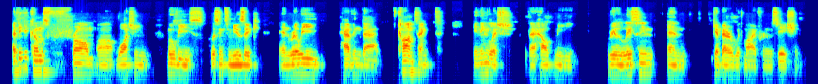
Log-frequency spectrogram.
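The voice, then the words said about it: Near-native English accent, no Brazilian accent. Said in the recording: “your accent is almost perfect. You don't have a Brazilian accent like a lot of people do that study English as ... a ... second ... language. ... You have a ... really, really great accent.”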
